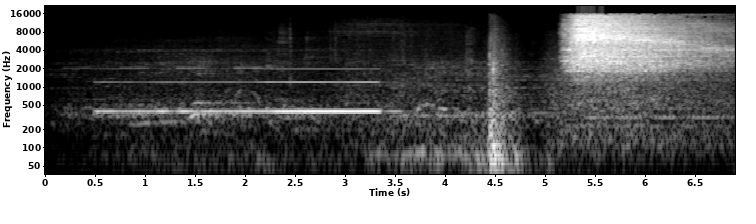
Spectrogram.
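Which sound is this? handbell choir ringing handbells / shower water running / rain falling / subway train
subway train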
